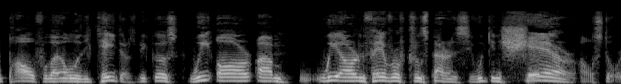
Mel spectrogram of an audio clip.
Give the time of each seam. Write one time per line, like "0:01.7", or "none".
0:01.8
0:02.9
